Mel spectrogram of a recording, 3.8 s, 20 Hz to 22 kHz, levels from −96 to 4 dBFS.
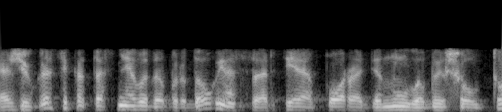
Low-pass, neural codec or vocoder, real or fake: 3.6 kHz; codec, 24 kHz, 3 kbps, HILCodec; fake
